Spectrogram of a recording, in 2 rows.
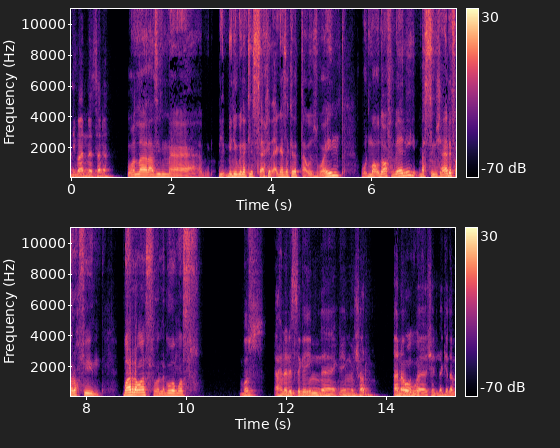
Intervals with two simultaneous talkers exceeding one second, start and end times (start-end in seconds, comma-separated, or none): none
